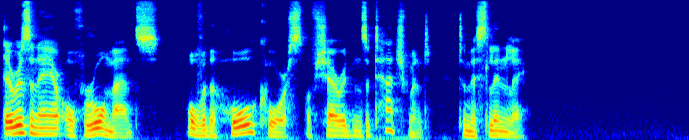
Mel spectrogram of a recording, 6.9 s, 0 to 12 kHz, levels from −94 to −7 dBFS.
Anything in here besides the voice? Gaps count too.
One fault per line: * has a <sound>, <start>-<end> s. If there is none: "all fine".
all fine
